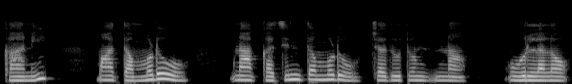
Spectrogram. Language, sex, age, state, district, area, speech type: Telugu, female, 45-60, Andhra Pradesh, Kakinada, rural, spontaneous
